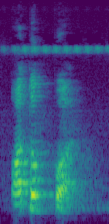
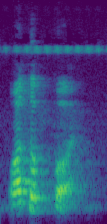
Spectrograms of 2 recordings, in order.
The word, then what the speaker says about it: অতঃপর: দেখো অতঃপর, এই পরটাও কিন্তু ডাবল হবে উচ্চারণ, অতঃপর, অত বিসর্গ পর, অতঃপর।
